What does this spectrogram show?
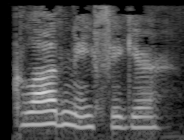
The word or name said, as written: Chladni figure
